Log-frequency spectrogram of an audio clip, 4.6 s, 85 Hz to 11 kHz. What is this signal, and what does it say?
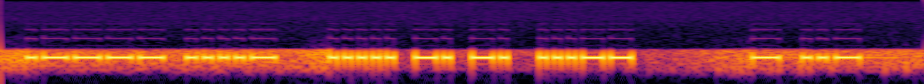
Morse code, heard as a keyed tone, about 32 wpm, 390 Hz. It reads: 14 5NN 3 TU
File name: CW / cqww-cw-k5tr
